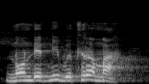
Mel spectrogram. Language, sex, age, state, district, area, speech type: Bodo, male, 30-45, Assam, Kokrajhar, rural, read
